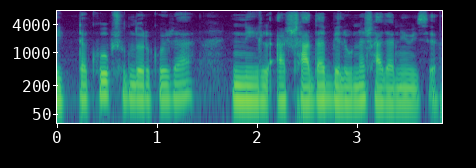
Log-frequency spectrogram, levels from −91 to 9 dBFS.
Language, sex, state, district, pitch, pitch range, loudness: Bengali, male, Tripura, Unakoti, 100 Hz, 95-105 Hz, -21 LUFS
